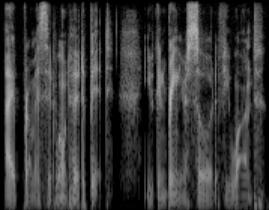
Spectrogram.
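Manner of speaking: lightly voiced enchantress, low and soft; a touch of soft, low reassurance; cheerful enchantress. Enchantress reassuring the companions, mildly cheerful. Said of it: "the enchantress said cheerfully".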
